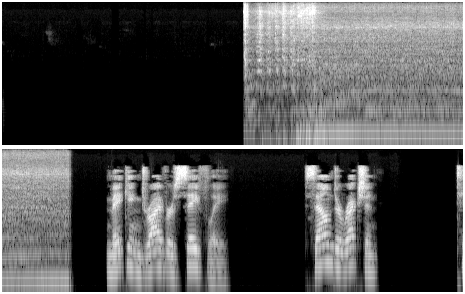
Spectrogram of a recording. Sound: car engine starting

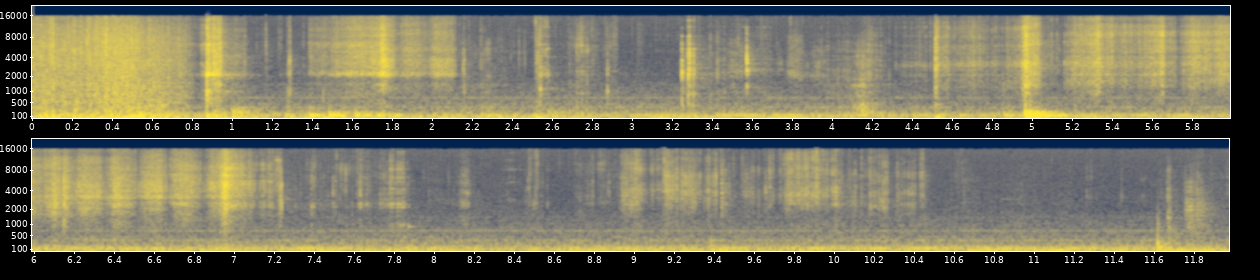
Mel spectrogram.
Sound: sounds of cutting an apple

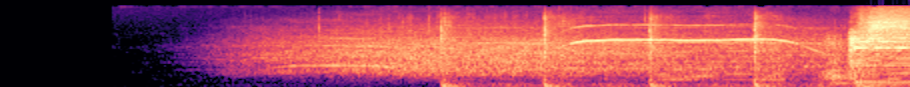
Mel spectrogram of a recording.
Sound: crowd cheering and applauding

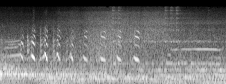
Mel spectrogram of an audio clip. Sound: seagulls cawing; gentle music

